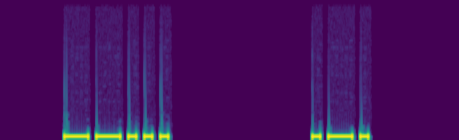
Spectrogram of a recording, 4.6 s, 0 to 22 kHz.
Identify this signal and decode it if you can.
Morse code, heard as a keyed tone, about 15 wpm, spaced as for 5 wpm, 700 Hz. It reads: 7R
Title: USA Call Signs - 6x Character Spacing - 15wpm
